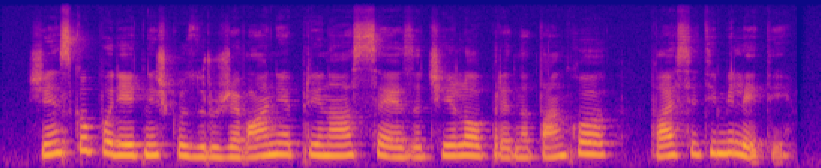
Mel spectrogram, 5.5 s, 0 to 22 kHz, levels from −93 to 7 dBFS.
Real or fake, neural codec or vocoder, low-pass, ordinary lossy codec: real; none; 19.8 kHz; none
